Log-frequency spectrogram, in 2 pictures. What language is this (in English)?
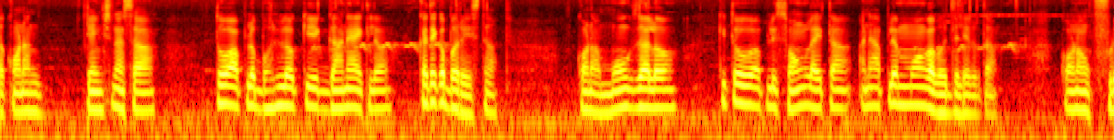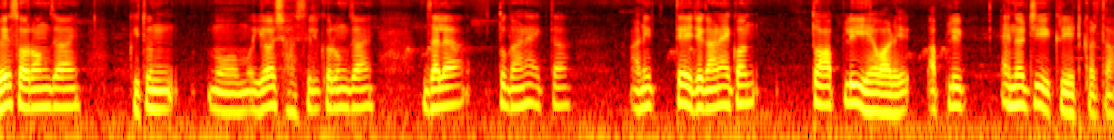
Konkani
